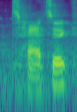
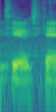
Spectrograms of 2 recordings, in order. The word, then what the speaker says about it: TOTK: Is it pronounced T-O-T-K or Totic? It's definitely T-O-T-K. If anyone says Totic, they need to go to therapy.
